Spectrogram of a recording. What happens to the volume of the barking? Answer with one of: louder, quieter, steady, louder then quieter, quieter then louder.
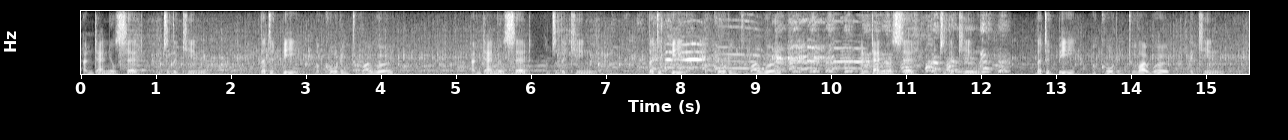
louder.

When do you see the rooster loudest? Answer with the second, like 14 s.
8 s.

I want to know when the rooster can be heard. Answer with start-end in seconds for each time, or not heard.
7.6-10.5.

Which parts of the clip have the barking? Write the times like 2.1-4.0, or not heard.
0.6-12.4.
